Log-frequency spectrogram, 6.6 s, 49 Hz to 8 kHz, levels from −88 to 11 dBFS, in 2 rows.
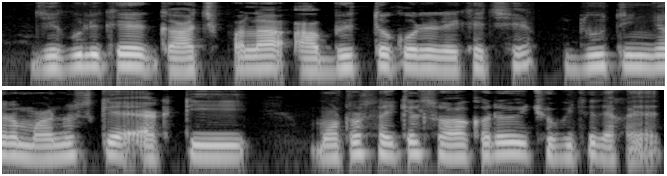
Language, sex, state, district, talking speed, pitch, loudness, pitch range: Bengali, male, West Bengal, Paschim Medinipur, 135 wpm, 150 Hz, -19 LUFS, 140-165 Hz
